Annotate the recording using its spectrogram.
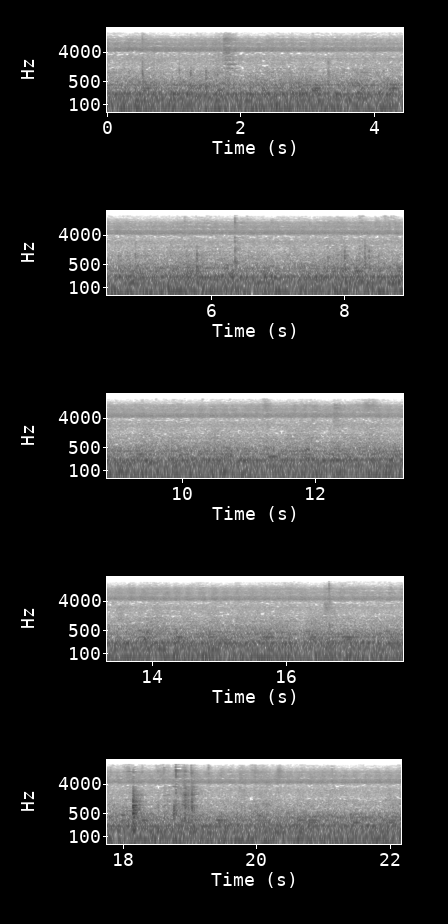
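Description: Quiet kitchen with a steady faint high hiss as a soft cake is cut and lifted out. Near the end come a few sharp clinks of a ceramic plate and fork being handled.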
